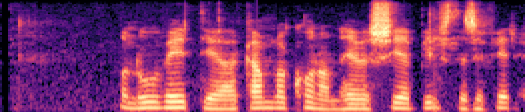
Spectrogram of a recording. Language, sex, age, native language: Icelandic, male, 20-29, Icelandic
